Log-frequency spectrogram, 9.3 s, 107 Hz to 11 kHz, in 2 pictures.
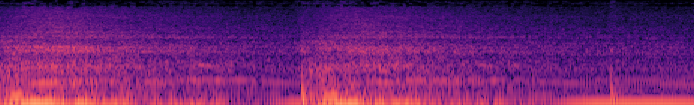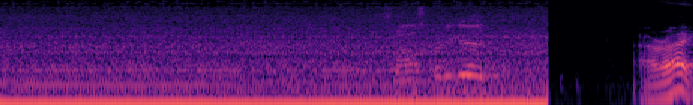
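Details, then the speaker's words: MK8 VW Golf R just after a Racingline R600 Evo intake and turbo inlet install, started with no fault codes: a crisp throttle blip settling into a deep, steady idle with no knock or misfire; normal. "All right, so we got it fired up and there's no codes, which is always a good thing. So let's hear what it sounds like."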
